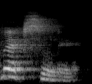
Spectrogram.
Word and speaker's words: wechsle: Ich wechsle. Daos cuenta que no pronuncio la E.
